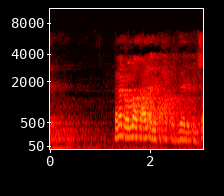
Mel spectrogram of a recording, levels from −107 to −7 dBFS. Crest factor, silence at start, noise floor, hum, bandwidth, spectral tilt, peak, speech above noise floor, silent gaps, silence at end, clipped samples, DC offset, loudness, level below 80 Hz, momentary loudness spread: 18 dB; 0 s; -79 dBFS; none; 7 kHz; -4 dB/octave; -34 dBFS; 29 dB; none; 0 s; under 0.1%; under 0.1%; -50 LUFS; -88 dBFS; 12 LU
